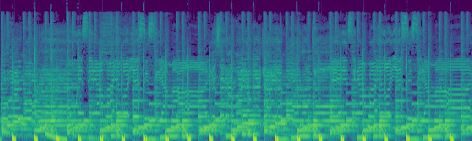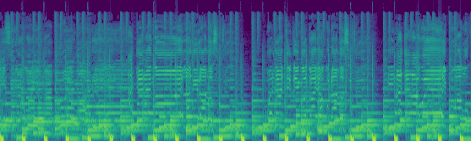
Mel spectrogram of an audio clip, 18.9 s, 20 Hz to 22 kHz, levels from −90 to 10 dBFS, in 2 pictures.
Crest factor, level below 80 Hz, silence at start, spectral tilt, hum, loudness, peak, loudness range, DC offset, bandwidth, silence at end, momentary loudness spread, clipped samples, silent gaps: 10 dB; -14 dBFS; 0 s; -5.5 dB/octave; none; -13 LUFS; 0 dBFS; 1 LU; under 0.1%; 16.5 kHz; 0 s; 2 LU; 0.4%; none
